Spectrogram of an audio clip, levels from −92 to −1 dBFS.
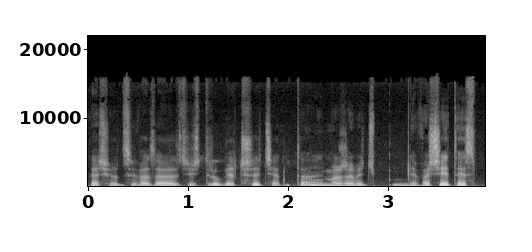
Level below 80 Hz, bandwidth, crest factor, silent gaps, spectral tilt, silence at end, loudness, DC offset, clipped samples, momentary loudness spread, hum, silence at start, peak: -58 dBFS; 16.5 kHz; 18 dB; none; -4.5 dB/octave; 0.1 s; -26 LUFS; under 0.1%; under 0.1%; 9 LU; none; 0.05 s; -8 dBFS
